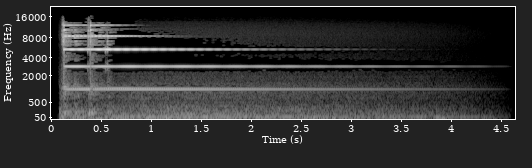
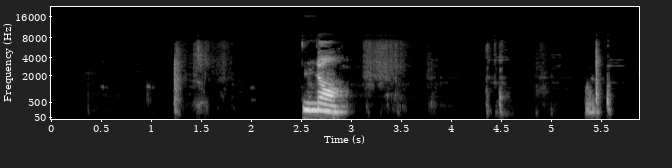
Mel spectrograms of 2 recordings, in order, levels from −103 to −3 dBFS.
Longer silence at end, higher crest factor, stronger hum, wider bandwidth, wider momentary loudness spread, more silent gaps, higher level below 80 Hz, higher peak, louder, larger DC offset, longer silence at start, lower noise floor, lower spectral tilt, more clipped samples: first, 1.95 s vs 0.4 s; second, 18 dB vs 24 dB; neither; first, 16 kHz vs 7.4 kHz; second, 24 LU vs 27 LU; second, none vs 1.92-2.49 s, 4.08-4.34 s, 4.64-4.81 s; first, -58 dBFS vs -80 dBFS; first, -6 dBFS vs -10 dBFS; first, -16 LUFS vs -26 LUFS; neither; second, 0.1 s vs 1.25 s; second, -69 dBFS vs -84 dBFS; second, 3 dB/octave vs -5.5 dB/octave; neither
